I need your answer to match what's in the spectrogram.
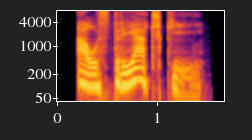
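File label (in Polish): "Austriaczki", Polish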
